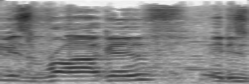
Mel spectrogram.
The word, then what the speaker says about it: Raaghav: yeah my name is RAV it is pronounced raw like Ramen and then gov like government it's one word people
